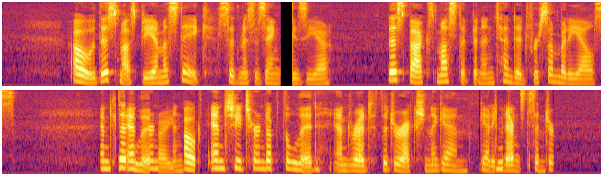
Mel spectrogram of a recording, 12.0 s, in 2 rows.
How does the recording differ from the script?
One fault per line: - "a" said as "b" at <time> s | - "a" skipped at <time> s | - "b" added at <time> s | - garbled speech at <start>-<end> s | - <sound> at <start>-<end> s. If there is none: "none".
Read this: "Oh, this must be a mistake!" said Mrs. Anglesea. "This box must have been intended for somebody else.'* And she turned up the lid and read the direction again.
- dropout at 2.8-2.9 s
- garbled speech at 7.0-8.0 s
- garbled speech at 10.7-11.5 s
